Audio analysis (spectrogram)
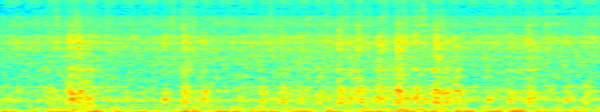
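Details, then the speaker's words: Toyota Prius hybrid engine at idle: steady idle with an uneven low rumble and faint recurring rough pulses; this noise means a failing head gasket that will become catastrophic. "need to watch this video because you have a failing head gasket and it's gonna be catastrophic."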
